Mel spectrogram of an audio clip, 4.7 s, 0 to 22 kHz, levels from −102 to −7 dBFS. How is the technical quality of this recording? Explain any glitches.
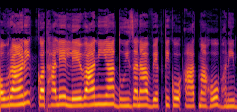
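No glitches turn up here; the speech runs along without a single dropout, click or stutter to point at.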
